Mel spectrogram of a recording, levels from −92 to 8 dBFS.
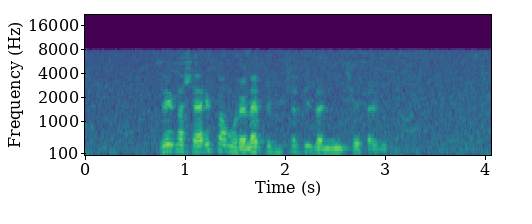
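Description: From the start to the end, noise suppressor artifacts shape the background. The room noise sits about 10 dB under the speech. The suppressor pulls it down by about 21 dB in the gaps and lets it back up beneath each phrase, so the floor pumps in step with the talking and its remainder flutters and warbles. A gate would differ: it snaps the whole signal on and off, while this cut moves band by band and leaves a watery residue rather than clean silence.

Also throughout, the speech has a grainy, breathy edge on its upper consonants and sibilants. The top of the spectrum sounds smeared and partly replaced by hiss-like fill, not simply rolled off. The band itself ends near 8 kHz, as the call microphone processing sets it. This grain is most likely Bluetooth LC3 compression, with settings that fit a mid-rate stream around 48 kbps in 10 ms frames. It can be told from a plain low-pass filter because the loss is textured and noisy rather than a smooth, dull cutoff.

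From 0.71 to 1.56 s, speech cut by the noise suppressor appears. Soft consonants and word tails are pushed down by up to about 21 dB, taking a little under half a second of material in total. They sound swallowed, as if clipped short inside the word.

The same cut returns from 1.75 to 3.24 s, deeper at about 22 dB and covering roughly a second in all, so quiet endings fade into the lowered background. Unlike a dropout, the loudest vowels stay intact and the gaps carry no silence or click. Only the weak parts of the speech sink with the noise.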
